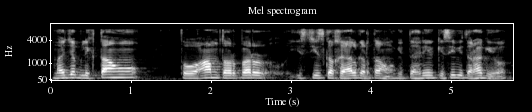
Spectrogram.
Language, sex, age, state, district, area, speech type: Urdu, male, 30-45, Delhi, South Delhi, urban, spontaneous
